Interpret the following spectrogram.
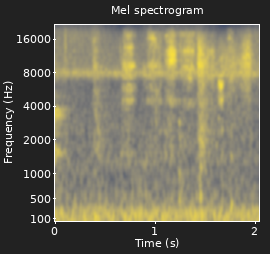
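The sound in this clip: Faint scratching of a pen writing letters by hand. Soft, short strokes come in a loose, uneven rhythm against a quiet background.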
